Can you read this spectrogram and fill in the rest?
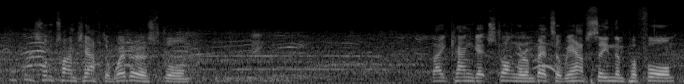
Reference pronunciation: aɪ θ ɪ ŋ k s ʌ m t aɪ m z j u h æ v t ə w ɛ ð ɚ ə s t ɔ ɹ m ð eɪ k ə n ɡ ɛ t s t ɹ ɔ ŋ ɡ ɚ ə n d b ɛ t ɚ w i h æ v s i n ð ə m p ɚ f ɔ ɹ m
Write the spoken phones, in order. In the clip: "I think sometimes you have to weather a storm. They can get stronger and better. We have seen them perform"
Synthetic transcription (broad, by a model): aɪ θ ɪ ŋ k s ʌ m t aɪ m z j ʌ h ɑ f t ə w ɛ ð ɚ ə s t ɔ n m ð eɪ k ə n ɡ ɛ t s t ɹ ɔ ŋ ɡ ɚ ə n b ɛ t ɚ w i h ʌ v s i n ð ə m p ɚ f ɔ m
